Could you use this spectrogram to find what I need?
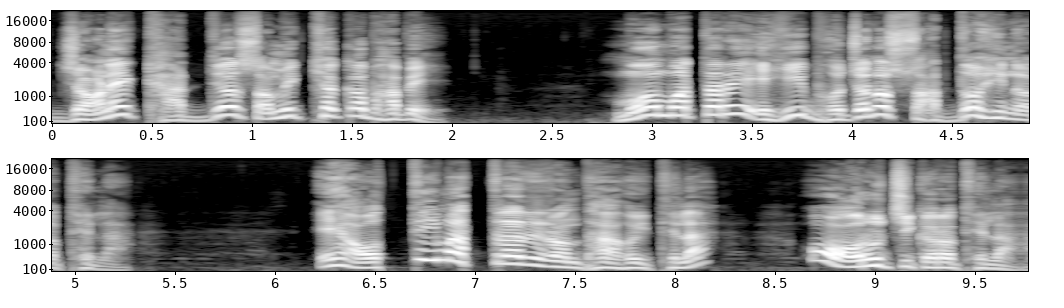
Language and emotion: Odia, disgusted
